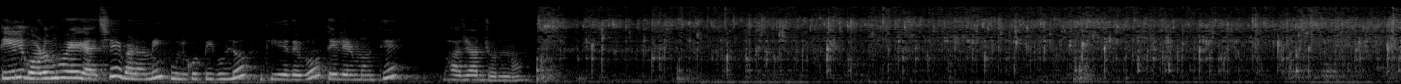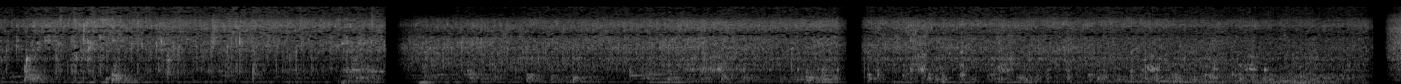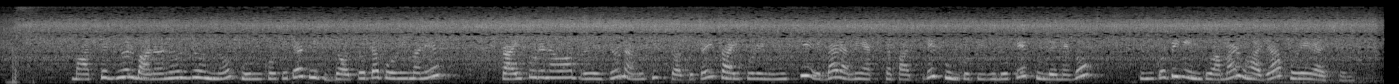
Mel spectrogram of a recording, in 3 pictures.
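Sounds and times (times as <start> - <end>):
vegetables sizzling in oil: 5.4 - 41.9.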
